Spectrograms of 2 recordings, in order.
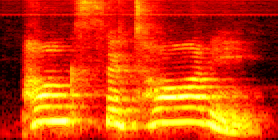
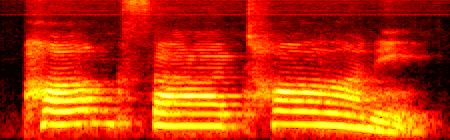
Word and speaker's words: Punxsutawney: his real name is punxsutawney phil can you say punk satani punk satani and this is when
